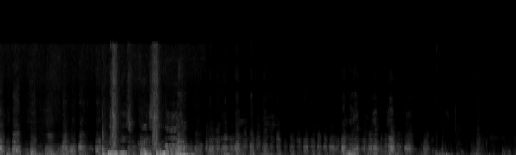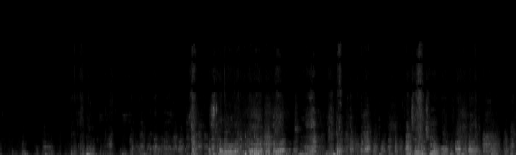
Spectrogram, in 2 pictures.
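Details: Siberian Husky K'eyush, excited at a birthday surprise from his best friend, lets out a wavering high whine early on, then steady panting with human speech and movement throughout.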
